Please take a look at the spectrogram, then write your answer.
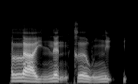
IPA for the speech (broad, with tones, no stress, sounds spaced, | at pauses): l a˧˩ j n ɛ̰˧˨ n k ə˧˩ w n ḭ˧˨ ʔ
